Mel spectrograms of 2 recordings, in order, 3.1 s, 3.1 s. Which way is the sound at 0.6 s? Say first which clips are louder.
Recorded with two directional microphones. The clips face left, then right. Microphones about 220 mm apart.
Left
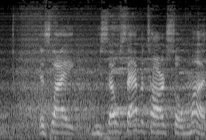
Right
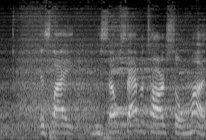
Left 1 dB; 20° left (ahead or behind).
